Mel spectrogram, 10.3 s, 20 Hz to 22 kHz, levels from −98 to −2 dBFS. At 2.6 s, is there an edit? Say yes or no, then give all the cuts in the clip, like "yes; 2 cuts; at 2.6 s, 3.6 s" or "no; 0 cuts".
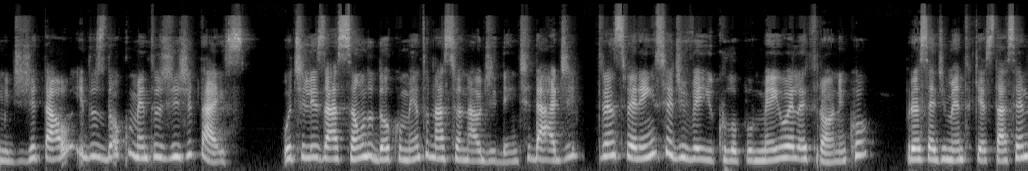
no; 1 cut; at 5.8 s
